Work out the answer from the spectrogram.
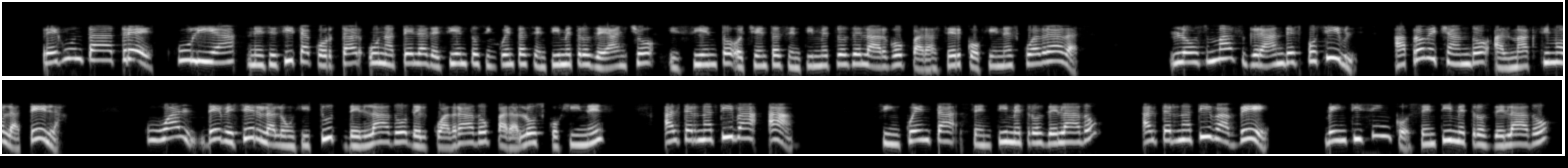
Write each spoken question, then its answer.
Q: ¿Cuál debe ser la longitud del lado del cuadrado para los cojines?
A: La alternativa C.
